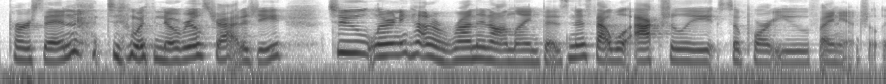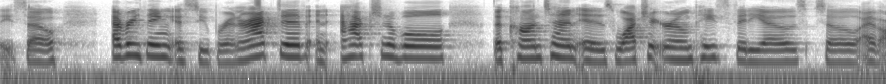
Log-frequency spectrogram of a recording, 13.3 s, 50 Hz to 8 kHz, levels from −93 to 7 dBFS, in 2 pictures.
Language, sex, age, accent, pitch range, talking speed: English, female, 20-39, American, 200-250 Hz, 165 wpm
